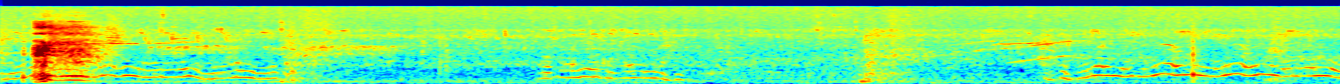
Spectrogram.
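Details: Domestic cat producing a funny noise, three wobbling, quavering yowls, each about a second long with a tremulous up-and-down pitch, separated by short pauses, plus a low steady hum and a few clicks.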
